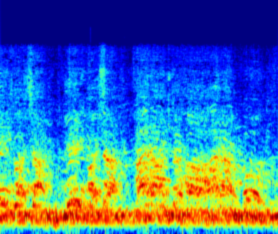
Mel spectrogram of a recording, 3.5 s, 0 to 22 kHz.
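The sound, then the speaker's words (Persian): A large crowd chants in unison at the 40th-day memorial ceremony for Mahsa Marghoobi in Fuladshahr, Isfahan, on 12 Aban, many voices merging into a loud, steady roar with rhythmic rises in pitch, filling the whole clip without pause. “در فولادشهر اصفهان جمعیتی انبوه در مراسم 40 مهسا مرغویی گرد آمده بودند.”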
